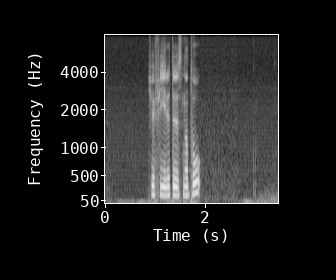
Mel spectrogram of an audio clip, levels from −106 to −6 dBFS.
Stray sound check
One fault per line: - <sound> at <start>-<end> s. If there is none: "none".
none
